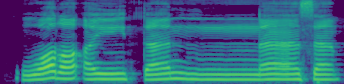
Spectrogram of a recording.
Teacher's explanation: نون کے اوپر تشدید ہے، زور دینا ہے، الف مدہ کھینچنا ہے۔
